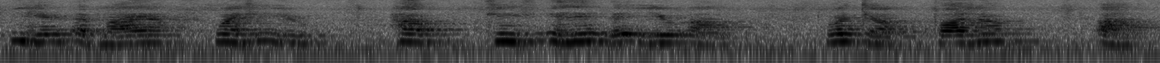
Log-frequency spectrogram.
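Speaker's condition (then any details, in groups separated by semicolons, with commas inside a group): Traumatic brain injury; near-fatal injury; survived and recovered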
